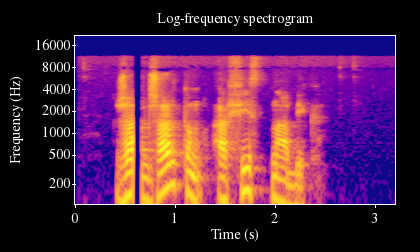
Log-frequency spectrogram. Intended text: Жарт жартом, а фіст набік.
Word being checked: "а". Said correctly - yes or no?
yes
